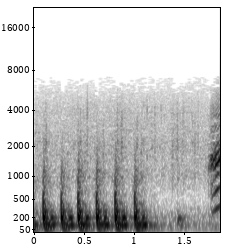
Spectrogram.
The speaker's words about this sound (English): Little Leroy is just knocking on his uncle's door, and by the tone of his voice, he's trying to get out of something.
